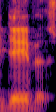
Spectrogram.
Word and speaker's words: Davies: And of course we hear that Rey calls his refers to himself his he pronounces his name Ray Davis, not Davies. But Dave, his brother refers to himself as Davies.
